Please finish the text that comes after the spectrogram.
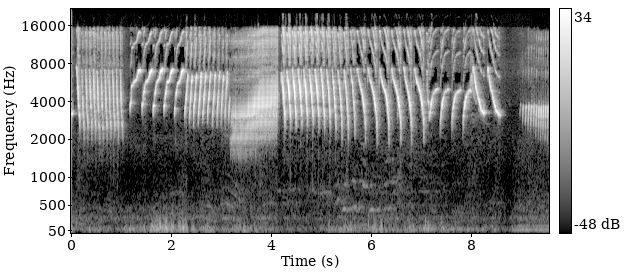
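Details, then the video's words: Canary producing a rich song of rapid high trills, a warbling middle section, then long runs of repeated falling whistles, closing with a buzzy roll after a brief gap. "KICAUAN BURUNG KENARI BIKIN KENARI GACOR DOR ● OCEHAN BURUNG KENARI BIKIN IRI"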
